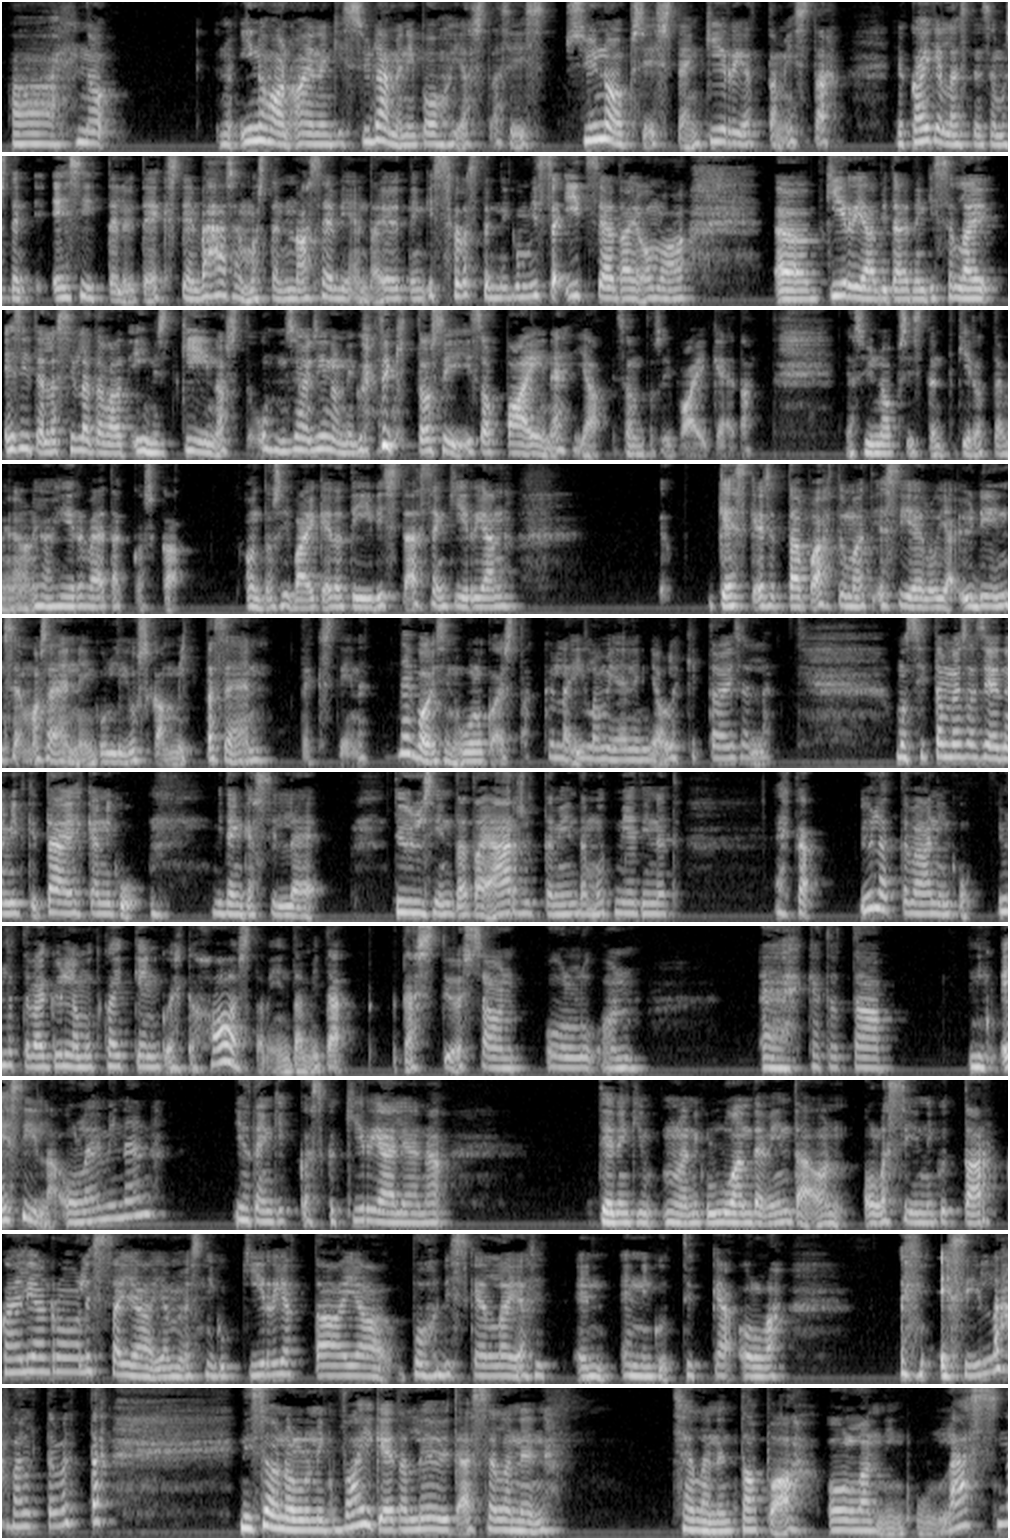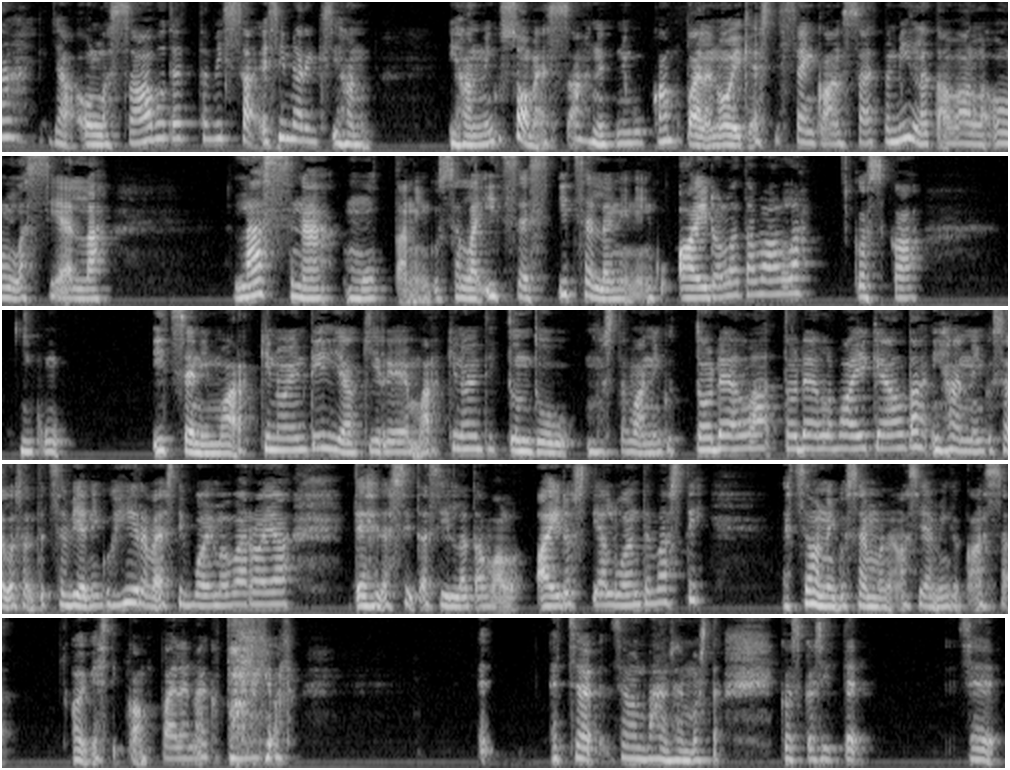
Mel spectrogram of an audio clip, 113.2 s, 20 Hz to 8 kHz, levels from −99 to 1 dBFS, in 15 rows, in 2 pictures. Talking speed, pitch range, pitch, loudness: 125 wpm, 180-225 Hz, 195 Hz, -24 LUFS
